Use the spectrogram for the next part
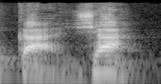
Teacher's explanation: quando eu falo cajá repare que a sílaba tônica é a última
